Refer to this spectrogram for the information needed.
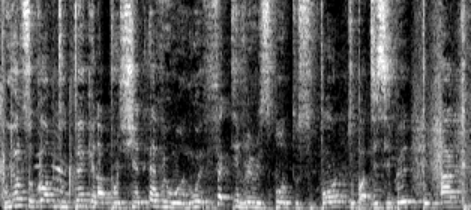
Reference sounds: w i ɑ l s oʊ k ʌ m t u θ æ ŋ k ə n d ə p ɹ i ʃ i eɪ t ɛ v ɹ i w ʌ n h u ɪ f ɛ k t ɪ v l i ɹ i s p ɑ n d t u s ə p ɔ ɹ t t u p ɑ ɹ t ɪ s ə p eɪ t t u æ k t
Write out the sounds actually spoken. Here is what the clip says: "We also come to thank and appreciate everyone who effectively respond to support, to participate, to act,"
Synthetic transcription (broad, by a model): w i ɑ l s oʊ k ʌ m t u t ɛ k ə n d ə p ɹ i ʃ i eɪ t ɛ v ɹ i w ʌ n h u ɪ f ɛ k t ɪ v l i ɹ i s p ɑ n d t u s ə p ɔ ɹ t t u p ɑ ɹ t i s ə p eɪ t t u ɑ k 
